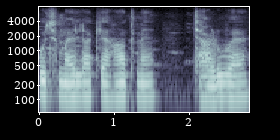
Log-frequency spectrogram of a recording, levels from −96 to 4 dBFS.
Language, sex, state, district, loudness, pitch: Hindi, male, Jharkhand, Deoghar, -16 LUFS, 110 Hz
